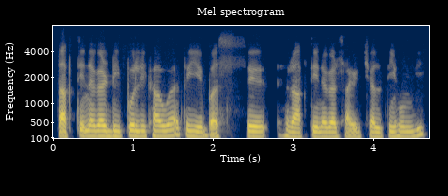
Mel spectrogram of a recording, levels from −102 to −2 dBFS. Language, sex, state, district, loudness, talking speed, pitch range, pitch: Hindi, male, Uttar Pradesh, Gorakhpur, -19 LUFS, 165 wpm, 125-140 Hz, 130 Hz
